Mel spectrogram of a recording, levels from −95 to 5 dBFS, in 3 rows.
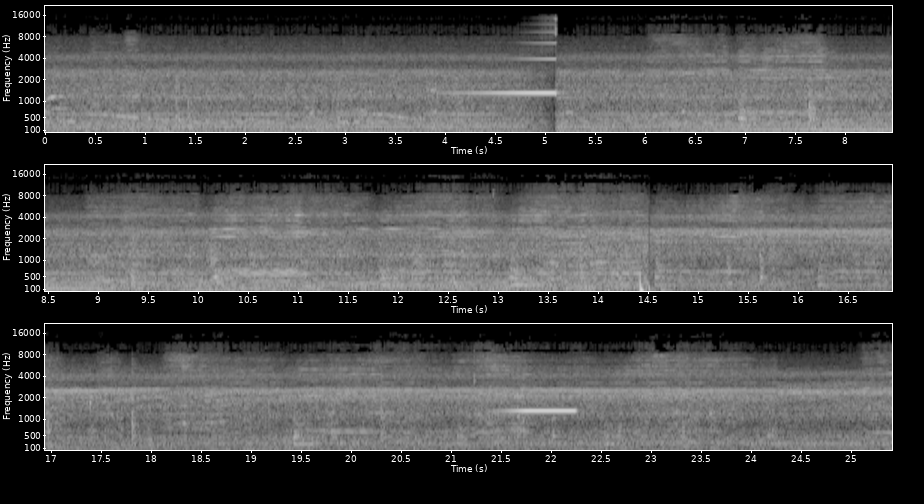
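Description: At 3.90 s a loudspeaker feedback squeal begins. A microphone is hearing its own loudspeaker, and the loop gain passes one at 1.3 kHz. The tone swells over about a second to roughly 10 dB above the sound. It stops at 5.25 s.

Damaged data in the compressed stream causes brief blips at 5.08 to 5.12 s, 12.93 to 12.97 s and 21.21 to 21.25 s. Corrupt frames make the decoder lose sync. Each glitch lasts about 40 ms while it finds the next valid frame.

At 21.35 s the 1.3 kHz feedback squeal returns. It builds faster this time, in under half a second, and lasts until 22.30 s.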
